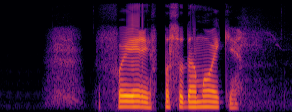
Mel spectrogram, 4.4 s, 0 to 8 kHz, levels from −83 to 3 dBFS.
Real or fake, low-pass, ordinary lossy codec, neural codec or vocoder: real; 7.2 kHz; none; none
